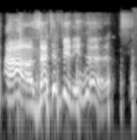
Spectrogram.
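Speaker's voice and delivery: high, drawn-out mock moan of pain; novelty pencil holder's voice. Re-enacting shoving pencils in the holder, mock pained moan. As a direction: stretch it into a slow, high toy groan. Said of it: "he would go".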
